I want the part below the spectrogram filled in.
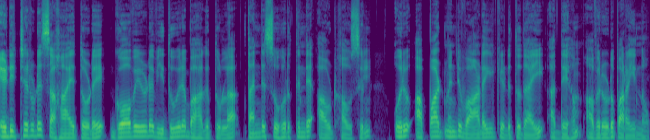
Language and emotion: Malayalam, neutral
